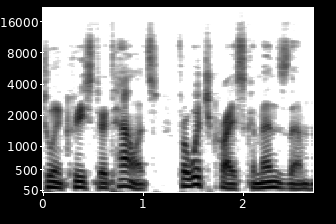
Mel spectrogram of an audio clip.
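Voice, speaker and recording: A man's unremarkable speaking voice at a medium pitch, with lively intonation, a fairly quick pace, and a dry, close sound with no echo. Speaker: pastor. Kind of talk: sermon-style radio teaching.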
